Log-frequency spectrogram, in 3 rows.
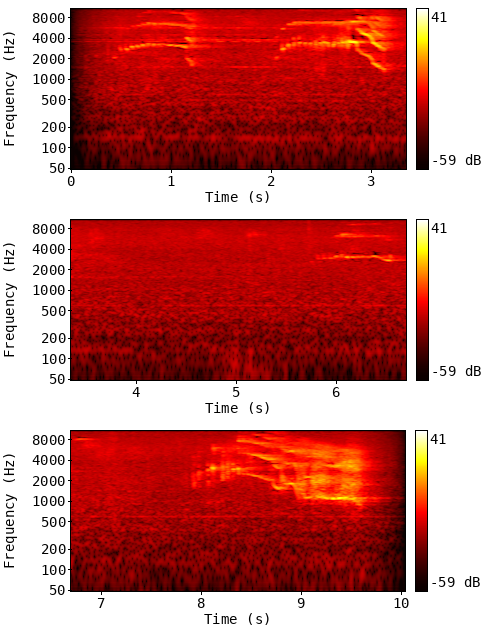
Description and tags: black spider monkey01
Recording of a Black Spider Monkey chattering and screaming. Recorded with a Zoom H2.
